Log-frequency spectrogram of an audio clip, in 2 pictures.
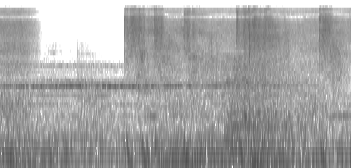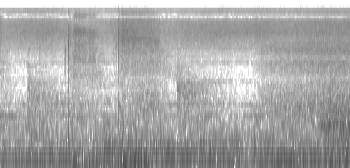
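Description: Jet thrusters hiss and rumble steadily.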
